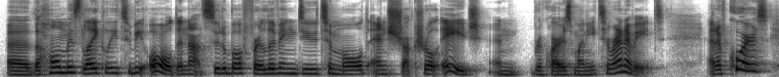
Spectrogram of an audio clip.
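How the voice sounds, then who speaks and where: Woman, podcast co-host, slightly nasal, rambling casual delivery. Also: mid-range voice. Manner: chatty, lots of fillers and likes. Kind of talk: casual chat.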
